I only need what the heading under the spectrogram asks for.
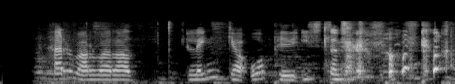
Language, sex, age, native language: Icelandic, female, 11, Icelandic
